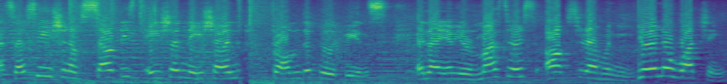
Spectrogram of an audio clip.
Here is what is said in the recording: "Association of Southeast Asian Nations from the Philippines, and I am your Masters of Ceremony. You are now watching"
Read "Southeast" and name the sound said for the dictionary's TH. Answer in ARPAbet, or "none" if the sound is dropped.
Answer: T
